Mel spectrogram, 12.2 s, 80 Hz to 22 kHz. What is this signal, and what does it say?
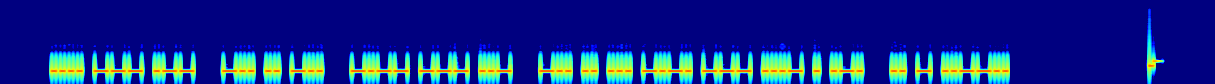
Morse code, heard as a keyed tone, about 28 wpm, 700 Hz. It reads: HOW DID YOU DISCOVER IT?
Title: Sentences from Top 1100 Words 28wpm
